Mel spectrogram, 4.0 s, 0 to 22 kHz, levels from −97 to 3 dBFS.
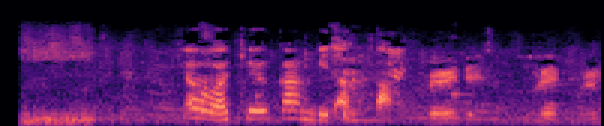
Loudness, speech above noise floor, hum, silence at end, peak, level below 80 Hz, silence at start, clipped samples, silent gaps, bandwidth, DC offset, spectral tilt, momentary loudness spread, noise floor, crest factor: -26 LUFS; 24 dB; none; 0 s; -8 dBFS; -70 dBFS; 0.15 s; under 0.1%; none; 10 kHz; under 0.1%; -4 dB/octave; 15 LU; -50 dBFS; 20 dB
